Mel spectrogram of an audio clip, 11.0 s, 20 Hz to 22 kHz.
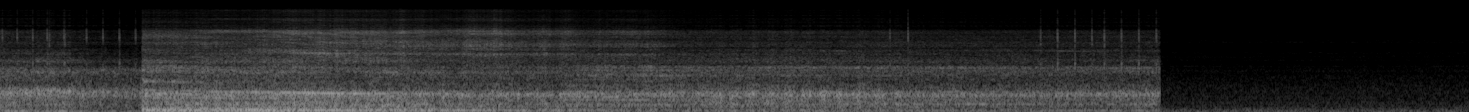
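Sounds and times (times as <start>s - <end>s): train rumbling on rails: 0.0s - 8.8s.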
